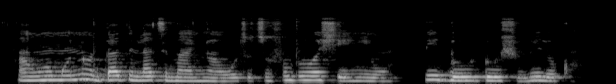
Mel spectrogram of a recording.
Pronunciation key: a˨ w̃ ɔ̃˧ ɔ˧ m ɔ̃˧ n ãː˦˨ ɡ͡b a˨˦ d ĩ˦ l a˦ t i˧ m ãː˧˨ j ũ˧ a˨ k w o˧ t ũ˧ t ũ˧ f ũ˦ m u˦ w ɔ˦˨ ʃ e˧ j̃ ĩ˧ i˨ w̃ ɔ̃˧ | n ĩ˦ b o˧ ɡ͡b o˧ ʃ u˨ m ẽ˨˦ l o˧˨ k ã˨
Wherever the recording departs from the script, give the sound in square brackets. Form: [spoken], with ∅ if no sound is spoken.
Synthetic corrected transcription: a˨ w̃ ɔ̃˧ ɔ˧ m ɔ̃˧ n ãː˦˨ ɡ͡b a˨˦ d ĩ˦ l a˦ t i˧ m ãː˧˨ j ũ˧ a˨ [∅] w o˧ t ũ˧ t ũ˧ f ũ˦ [b] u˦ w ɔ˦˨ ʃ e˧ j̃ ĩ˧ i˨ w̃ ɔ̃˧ | n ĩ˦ [ɡ͡b] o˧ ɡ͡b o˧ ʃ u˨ m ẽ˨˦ l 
